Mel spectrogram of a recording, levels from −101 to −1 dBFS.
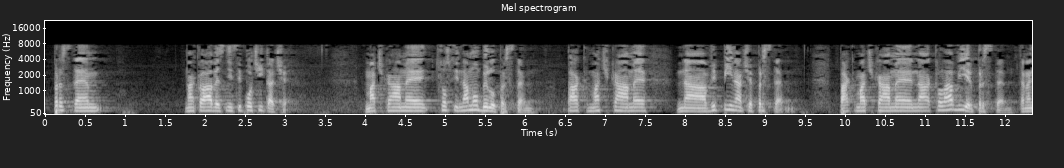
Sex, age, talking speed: male, 40-59, 100 wpm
